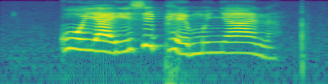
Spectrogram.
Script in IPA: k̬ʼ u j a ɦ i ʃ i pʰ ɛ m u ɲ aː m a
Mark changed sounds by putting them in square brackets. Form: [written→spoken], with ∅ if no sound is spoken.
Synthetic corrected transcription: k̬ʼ u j a ɦ i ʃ i pʰ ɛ m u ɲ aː [m→n] a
